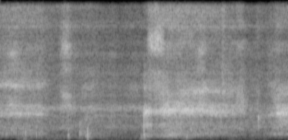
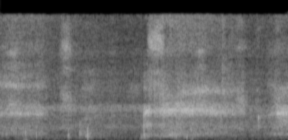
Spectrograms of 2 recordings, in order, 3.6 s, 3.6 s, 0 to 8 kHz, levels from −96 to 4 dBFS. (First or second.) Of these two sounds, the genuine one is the second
